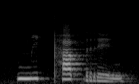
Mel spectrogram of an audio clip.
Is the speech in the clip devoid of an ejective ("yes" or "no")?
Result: yes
